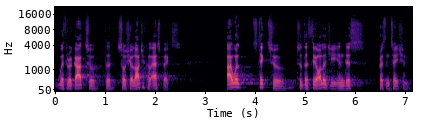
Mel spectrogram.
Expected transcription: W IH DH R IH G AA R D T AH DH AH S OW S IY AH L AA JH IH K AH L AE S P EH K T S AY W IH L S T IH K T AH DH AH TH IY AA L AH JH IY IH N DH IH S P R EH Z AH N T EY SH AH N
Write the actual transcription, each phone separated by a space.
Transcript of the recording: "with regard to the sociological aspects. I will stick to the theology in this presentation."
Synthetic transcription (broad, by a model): W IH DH R IH G AA R D T AH DH AH S OW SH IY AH L AA JH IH K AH L AE S P EH K T S AY W IH L S T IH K T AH DH AH TH IY AA L AH JH IY IH N DH IH S P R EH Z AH N T EY SH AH N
